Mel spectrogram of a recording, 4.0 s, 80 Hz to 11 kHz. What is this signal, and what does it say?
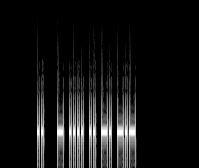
Morse code, heard as a keyed tone, about 30 wpm, 700 Hz. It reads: I THINK
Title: Sets of 2 Words 30wpm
